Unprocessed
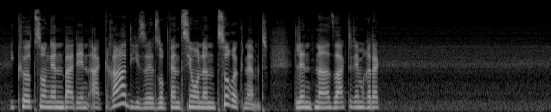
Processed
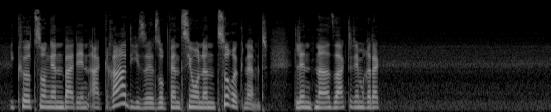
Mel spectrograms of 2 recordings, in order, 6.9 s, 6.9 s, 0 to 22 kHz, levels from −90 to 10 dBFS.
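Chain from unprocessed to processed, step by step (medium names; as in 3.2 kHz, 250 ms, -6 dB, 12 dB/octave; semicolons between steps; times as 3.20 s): bass shelf 130 Hz -7 dB; trim -3 dB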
